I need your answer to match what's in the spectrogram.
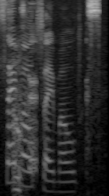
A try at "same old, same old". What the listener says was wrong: First one good. Second one going back to your sem sound. I don't know if Monique agrees with me, but same old, same old. So that long A.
